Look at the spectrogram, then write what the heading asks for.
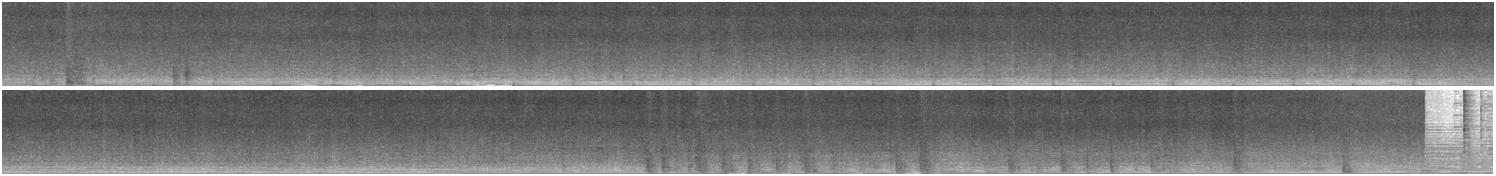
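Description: Minced pork and Thai basil sizzling as they stir-fry in a nonstick frying pan, with a wooden utensil scraping and tapping against the pan as it stirs. The sizzle cuts off abruptly at the very end.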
